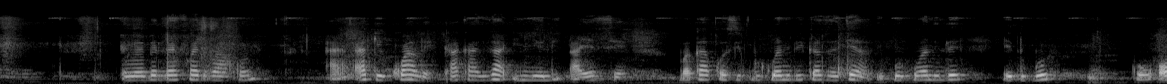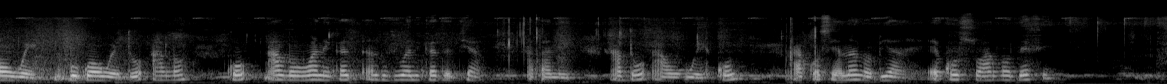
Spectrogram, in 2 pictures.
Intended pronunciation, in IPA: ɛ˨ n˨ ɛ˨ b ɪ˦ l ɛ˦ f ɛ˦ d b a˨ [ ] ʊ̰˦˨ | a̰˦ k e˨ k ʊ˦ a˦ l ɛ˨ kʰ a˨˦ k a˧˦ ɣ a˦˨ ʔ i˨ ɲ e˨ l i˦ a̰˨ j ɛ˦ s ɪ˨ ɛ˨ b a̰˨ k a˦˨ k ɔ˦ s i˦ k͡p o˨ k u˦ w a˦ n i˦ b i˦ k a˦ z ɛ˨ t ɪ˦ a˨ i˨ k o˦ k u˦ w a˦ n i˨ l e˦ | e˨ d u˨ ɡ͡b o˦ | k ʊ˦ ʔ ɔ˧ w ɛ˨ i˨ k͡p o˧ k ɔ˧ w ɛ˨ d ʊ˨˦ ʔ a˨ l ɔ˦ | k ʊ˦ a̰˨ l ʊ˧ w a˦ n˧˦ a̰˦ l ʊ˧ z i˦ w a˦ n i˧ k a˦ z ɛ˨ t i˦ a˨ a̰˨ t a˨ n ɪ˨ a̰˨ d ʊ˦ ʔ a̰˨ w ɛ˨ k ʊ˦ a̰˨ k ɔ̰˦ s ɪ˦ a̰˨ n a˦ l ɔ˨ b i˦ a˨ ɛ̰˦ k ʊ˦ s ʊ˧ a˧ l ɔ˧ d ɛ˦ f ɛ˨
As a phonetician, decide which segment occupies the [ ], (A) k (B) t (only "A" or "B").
A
